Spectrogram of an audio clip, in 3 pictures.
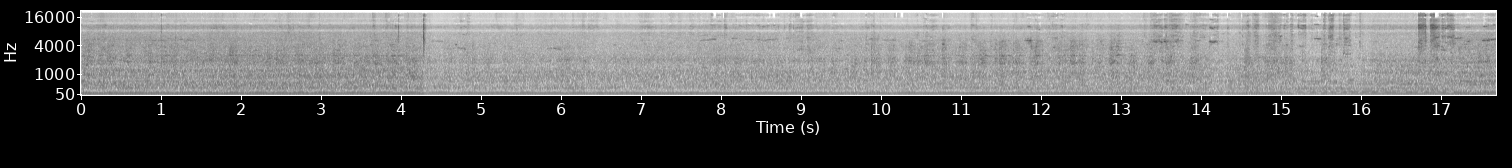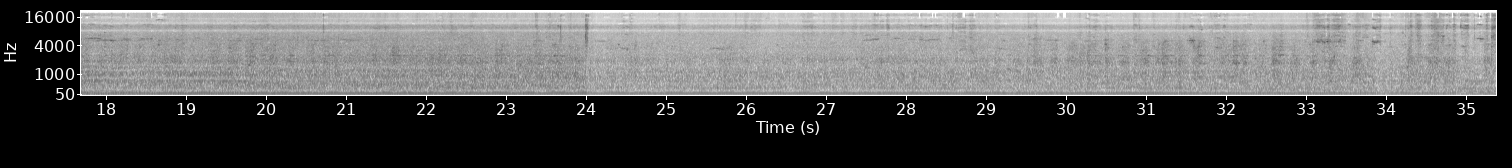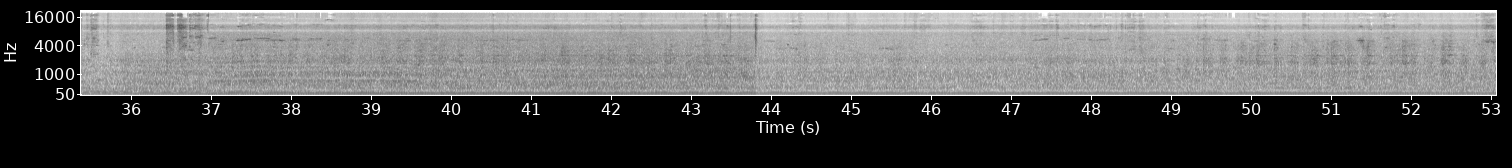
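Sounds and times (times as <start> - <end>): heavy diesel engine running: 0.0 - 53.0
sharp metallic clanks: 27.5 - 44.5.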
